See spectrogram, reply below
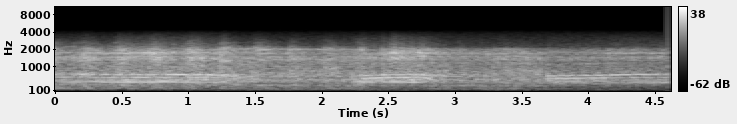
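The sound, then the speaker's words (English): A heavily laden freight train carrying relocated Soviet industry eastward toward the Urals rumbles steadily along the rails, loud, with long sustained whistle tones rising over the continuous roar of the moving cars. “Over the railroads that had been so laboriously laid eastward to the Urals and beyond to the great spaces of Soviet Asia, the trains moved, heavily laden with the transplanted industry.”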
